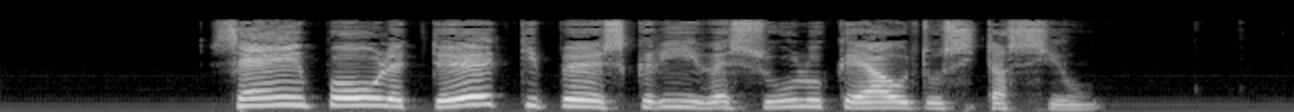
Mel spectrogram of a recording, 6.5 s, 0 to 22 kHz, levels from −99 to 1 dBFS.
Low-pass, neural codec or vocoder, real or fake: 9.9 kHz; none; real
